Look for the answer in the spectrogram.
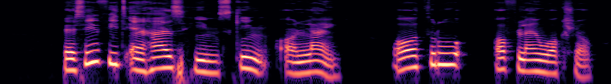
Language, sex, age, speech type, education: Nigerian Pidgin, male, 30-45, spontaneous, tertiary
